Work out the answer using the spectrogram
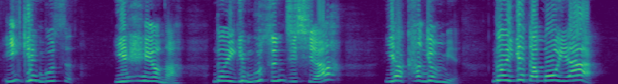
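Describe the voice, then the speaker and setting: A woman doing a shrill, scolding mother-in-law. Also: animated, unhurried. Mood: furious.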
